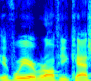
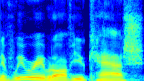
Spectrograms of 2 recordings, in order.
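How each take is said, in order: First: It is spoken quickly, in a rush. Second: It is spoken slowly and unhurried. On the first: It sounds like a rehearsed sales pitch. The speaker calls it wrong. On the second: It sounds like a natural conversation. The speaker calls it right.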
